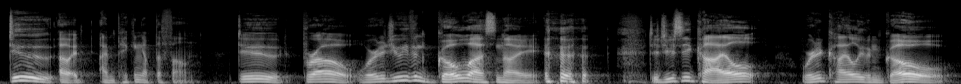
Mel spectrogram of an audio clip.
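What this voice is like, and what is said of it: Hungover bro guy voice. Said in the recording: “this is my impression of straight guys the day after a bender.”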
